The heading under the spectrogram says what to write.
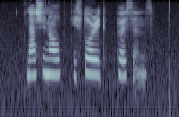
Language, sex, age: English, female, 19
